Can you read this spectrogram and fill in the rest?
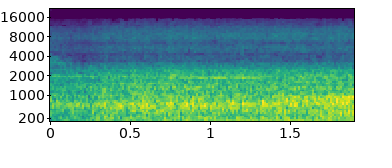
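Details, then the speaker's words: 2004 Chevy Tahoe with P0300 misfire, after regapping plugs to 0.040 in and swapping a plug wire with cylinder 7: the idle is even and much smoother, though vacuum still reads 15 inHg, suggesting late ignition timing. Normal idle. "Look at that. Much better. Sounds way smoother. Look at that. The engine's smoother."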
